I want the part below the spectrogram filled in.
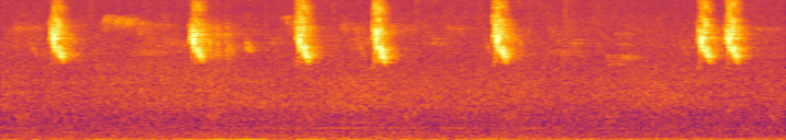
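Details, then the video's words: Canary chirping: single sharp, high tweets that sweep downward, spaced about one to one and a half seconds apart, one doubled chirp near the end, over a faint low background hum. "Canary Singing"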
